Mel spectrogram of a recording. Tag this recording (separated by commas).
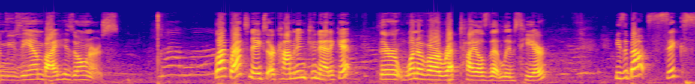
inside a small room, Speech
